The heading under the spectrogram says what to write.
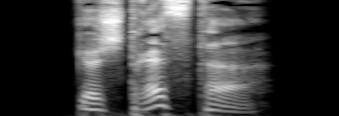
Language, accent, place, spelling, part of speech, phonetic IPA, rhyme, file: German, Germany, Berlin, gestresster, adjective, [ɡəˈʃtʁɛstɐ], -ɛstɐ, De-gestresster.ogg
- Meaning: 1. comparative degree of gestresst 2. inflection of gestresst: strong/mixed nominative masculine singular 3. inflection of gestresst: strong genitive/dative feminine singular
